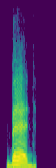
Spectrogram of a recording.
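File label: vowel e "bed", pronunciation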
